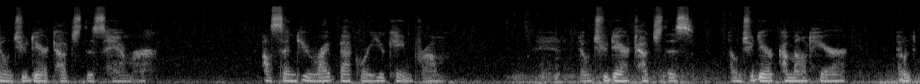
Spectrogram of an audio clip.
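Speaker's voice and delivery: soft, breathy whisper under the breath. Retelling pulling on something in a closet, speaker whispers a warning: retelling a whisper. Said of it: "I'm whispering".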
